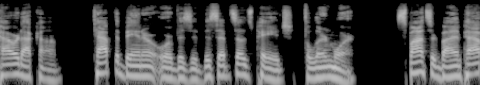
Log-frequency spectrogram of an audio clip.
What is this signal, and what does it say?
Speech in English. There is no code.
